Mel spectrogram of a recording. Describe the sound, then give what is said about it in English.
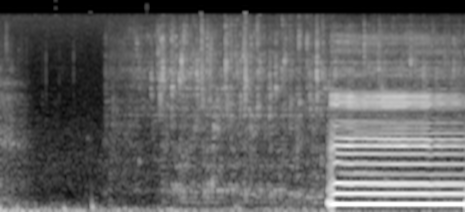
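A sink faucet sputters air bubbles and hisses irregularly for a few seconds as the water turns back on, then bursts into a loud, steady flow with a strong droning pipe hum that continues to the end. “Do you guys hear that? That's my sink right now.”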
